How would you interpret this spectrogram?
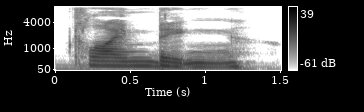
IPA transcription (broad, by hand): ˈklaɪmbɪŋ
